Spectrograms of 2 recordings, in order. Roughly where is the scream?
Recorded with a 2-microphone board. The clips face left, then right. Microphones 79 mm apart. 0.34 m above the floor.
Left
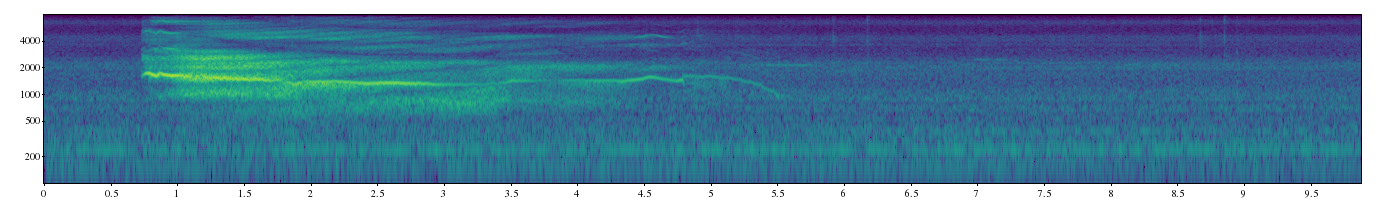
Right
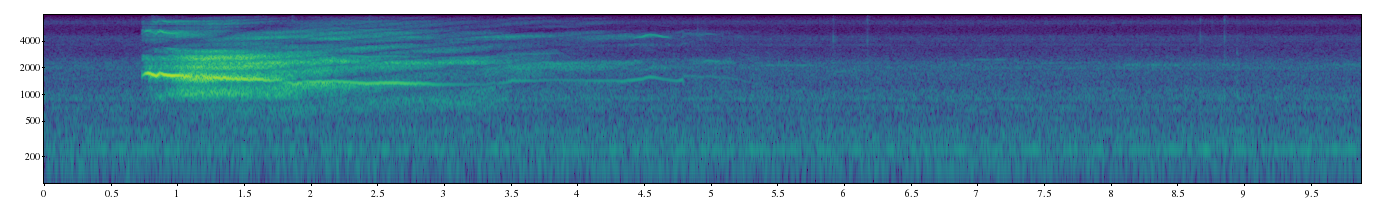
Centre.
